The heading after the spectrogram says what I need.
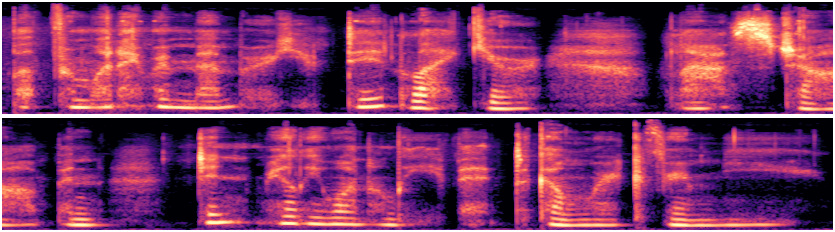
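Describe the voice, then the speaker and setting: A woman voicing a doting, possessive vampire boss in a soft, breathy ASMR whisper, intimate and coaxing with quiet menace. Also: medium pitch, measured pace. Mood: coaxing, veiled menace.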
